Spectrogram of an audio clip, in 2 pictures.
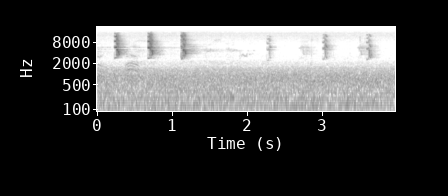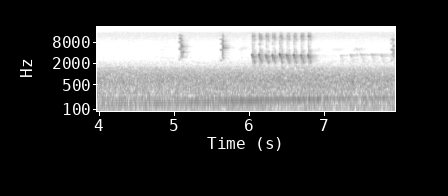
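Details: Brown honeyeater (Lichmera indistincta) giving sharp, high chips spaced about half a second apart, then a quick run of eight clipped notes, over a steady low rumble with a rising engine-like hum.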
